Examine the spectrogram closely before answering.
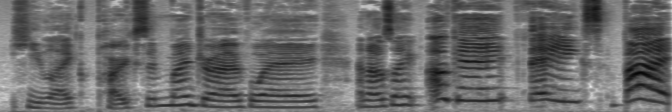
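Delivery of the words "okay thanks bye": very high, chirpy brush-off; awkward hasty goodbye. Retold or imitated. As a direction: squeak out a nervous mock farewell. Retold hasty goodbye to date.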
